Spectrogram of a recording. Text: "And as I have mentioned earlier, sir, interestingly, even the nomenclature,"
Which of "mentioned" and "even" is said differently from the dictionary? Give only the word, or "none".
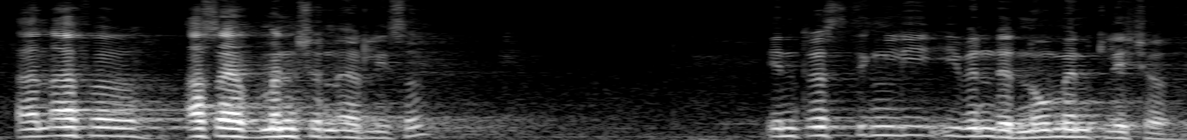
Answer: none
